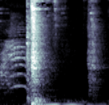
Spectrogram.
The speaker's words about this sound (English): Can you close the door, please? Thank you.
